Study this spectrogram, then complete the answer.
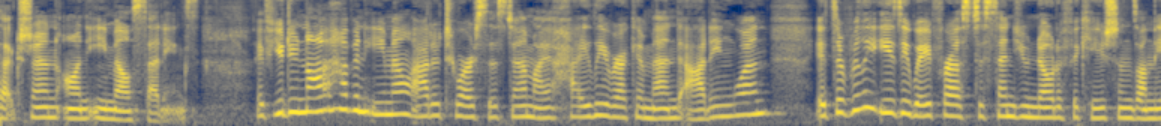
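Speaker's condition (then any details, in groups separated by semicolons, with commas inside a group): No condition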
